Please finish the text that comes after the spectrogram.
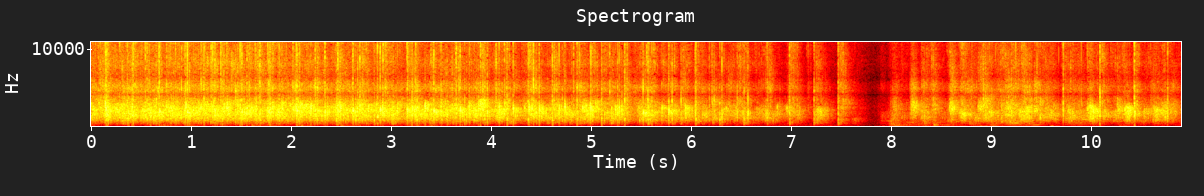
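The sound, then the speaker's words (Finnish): Sustained audience applause thanking two people, loud and dense with many overlapping hand claps, briefly dipping to near silence before resuming more thinly. “Annetaan vielä vaikea aplodit.”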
